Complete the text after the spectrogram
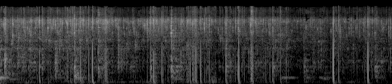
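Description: A spoon scrapes against the metal pan.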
